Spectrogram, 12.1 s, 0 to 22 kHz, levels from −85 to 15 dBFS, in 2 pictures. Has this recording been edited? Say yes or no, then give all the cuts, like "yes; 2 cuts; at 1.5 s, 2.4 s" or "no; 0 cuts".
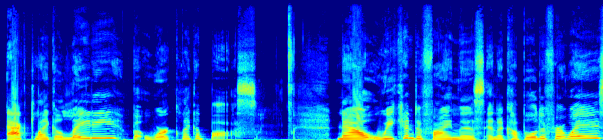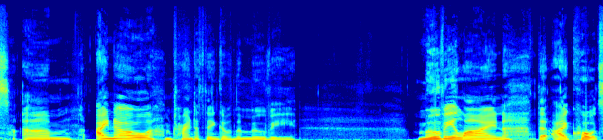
no; 0 cuts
